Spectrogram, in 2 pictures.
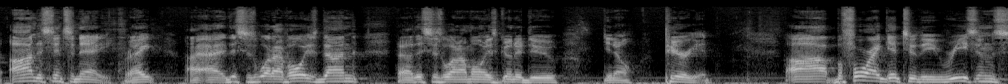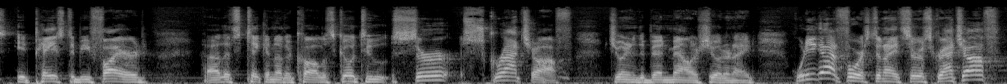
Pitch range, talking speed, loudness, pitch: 105-140 Hz, 180 wpm, -21 LUFS, 115 Hz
